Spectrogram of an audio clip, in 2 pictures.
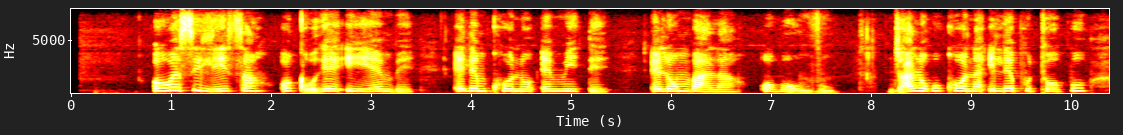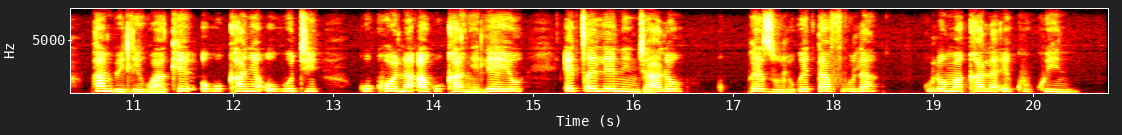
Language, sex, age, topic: North Ndebele, female, 25-35, health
